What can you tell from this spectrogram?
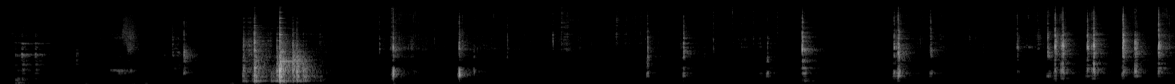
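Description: A metal spoon scraping and tapping against a plastic food processor bowl as buttery cookie crumbs are tipped into a glass baking dish, with clinks of glass and a heavier knock about three seconds in. The taps come quicker near the end.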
